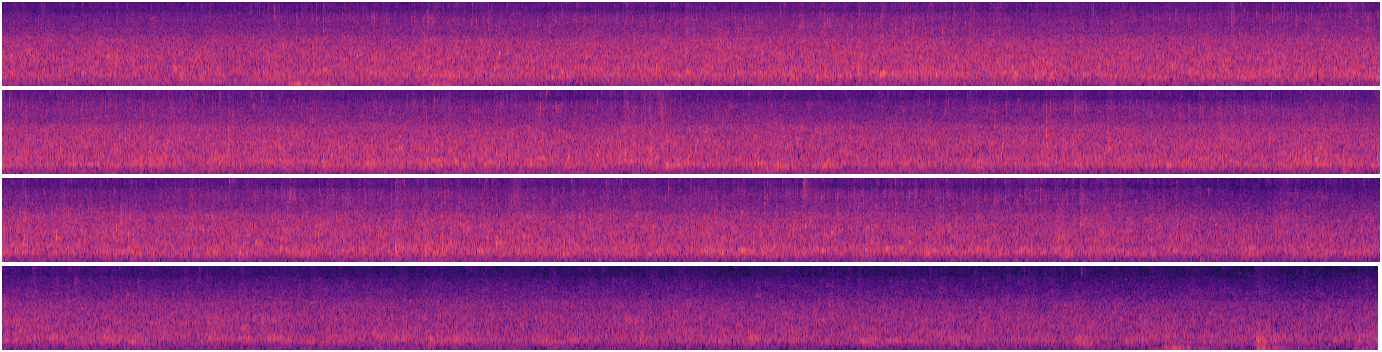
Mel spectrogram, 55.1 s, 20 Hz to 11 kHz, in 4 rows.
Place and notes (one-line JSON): {"title": "Differdange, Luxembourg - Underground mine", "date": "2015-11-22 11:30:00", "description": "A deep underground mine ambience, walking in water, mud and abandoned tunnels.", "latitude": "49.52", "longitude": "5.86", "altitude": "405", "timezone": "Europe/Luxembourg"}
